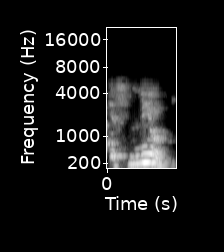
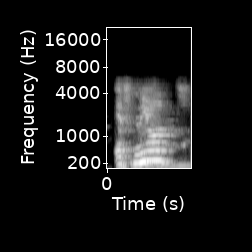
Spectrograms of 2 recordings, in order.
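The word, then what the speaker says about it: tzniut: La palabra humildad en hebreo es una de las palabras que significan humildad, es la palabra sniut. Sniut se escribe, para los que toman apuntes, T-Z-N-I-U-T, sniut.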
